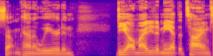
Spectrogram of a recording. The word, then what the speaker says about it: D Almighty: And the name I chose was D Almighty. It's spelled DALLMYD, otherwise known as Scuba Jake now too. But D Almighty means like the Almighty.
